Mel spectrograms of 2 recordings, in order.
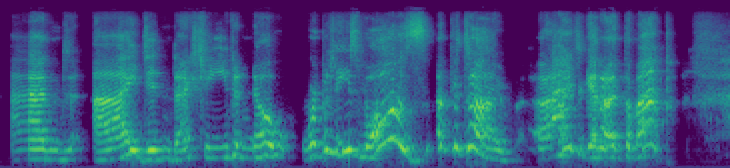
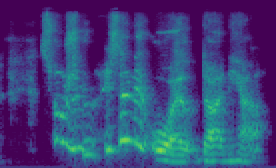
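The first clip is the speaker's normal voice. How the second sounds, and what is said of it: Very proper British accent. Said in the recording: “in a very proper accent”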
